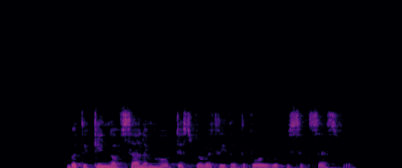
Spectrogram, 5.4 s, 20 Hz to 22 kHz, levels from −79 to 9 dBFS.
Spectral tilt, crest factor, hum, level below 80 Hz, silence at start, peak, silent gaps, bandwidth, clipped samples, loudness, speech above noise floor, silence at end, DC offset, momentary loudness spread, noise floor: -4 dB/octave; 18 dB; none; -86 dBFS; 0.9 s; -26 dBFS; none; 8.2 kHz; under 0.1%; -44 LUFS; 44 dB; 0.65 s; under 0.1%; 9 LU; -88 dBFS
